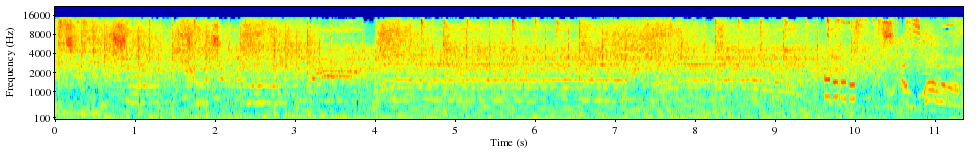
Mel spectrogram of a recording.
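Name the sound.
telephone keypad dialing tones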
